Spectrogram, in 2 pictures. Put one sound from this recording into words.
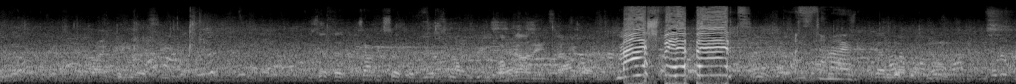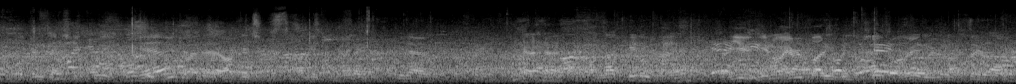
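A crowd murmurs and chatters throughout a large echoing hall.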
